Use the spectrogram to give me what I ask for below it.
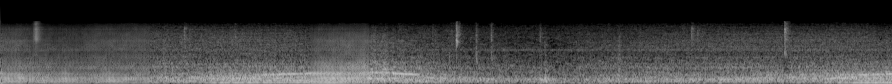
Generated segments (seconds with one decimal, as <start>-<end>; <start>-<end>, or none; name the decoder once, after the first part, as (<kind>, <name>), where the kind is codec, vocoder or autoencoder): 0.0-1.5 (vocoder, Vocos); 3.1-3.7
